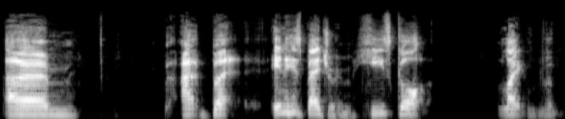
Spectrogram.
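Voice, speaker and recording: A man's voice: a little high, slow, a bit bright. A man co-hosting a re-watch podcast in casual chat, with a dry, emphatic, sweary way of talking. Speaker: podcast co-host.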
